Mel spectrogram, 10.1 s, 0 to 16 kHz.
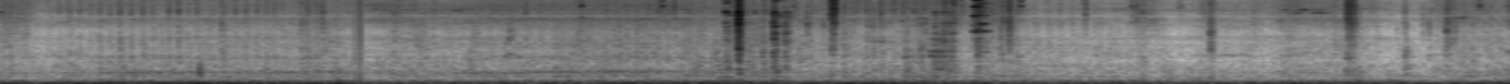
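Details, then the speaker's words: International Scout revived after 18 years: bogs with more than a whisper of throttle, coughing, sputtering, popping and backfiring, smoky; owner suspects vacuum advance. "If you give her any more than that, she just immediately starts coughing and spitting and sputtering and backfiring. Now, that could very possibly be the uh the vacuum advance, but I mean, look at this. Oh, just a little backfire"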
